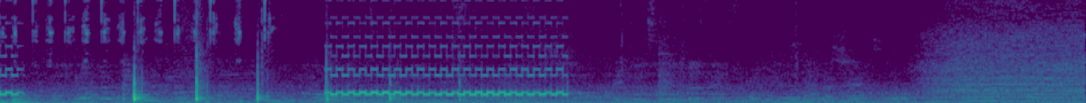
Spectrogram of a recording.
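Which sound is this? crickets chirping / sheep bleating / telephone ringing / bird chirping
telephone ringing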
